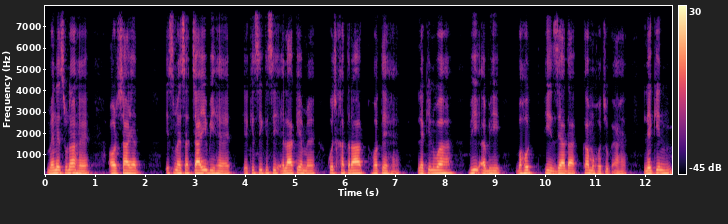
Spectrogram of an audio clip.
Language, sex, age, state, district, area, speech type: Urdu, male, 18-30, Bihar, Araria, rural, spontaneous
